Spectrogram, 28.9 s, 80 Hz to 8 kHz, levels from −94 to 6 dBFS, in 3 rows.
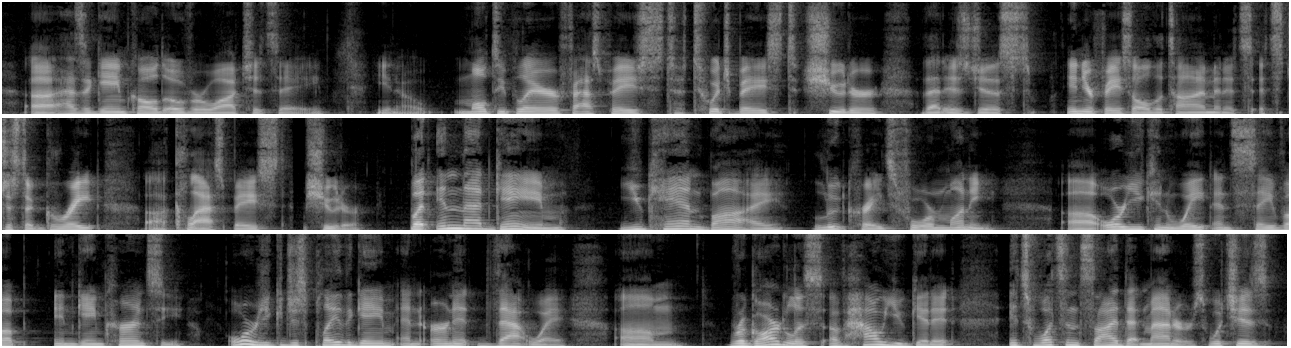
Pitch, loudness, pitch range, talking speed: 130 Hz, -24 LUFS, 115-145 Hz, 165 wpm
